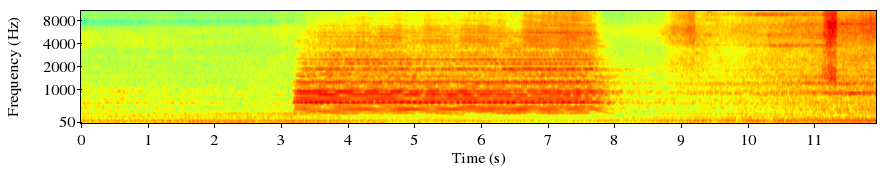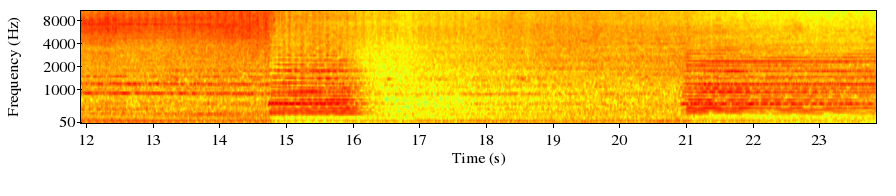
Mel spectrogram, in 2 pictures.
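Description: Norfolk Southern diesel locomotive passing at the head of a grain train, its engine rumbling steadily while the air horn sounds three times: a long blast a few seconds in, a short one past the middle, and another long one near the end. Covered hopper cars roll past behind it.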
